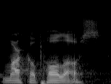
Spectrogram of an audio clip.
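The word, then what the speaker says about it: Markopolos: talk about Harry Harry markopolis before and I realized his his last name is pronounced Harry Marco polos like Marco Polo he's Greek um and if you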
